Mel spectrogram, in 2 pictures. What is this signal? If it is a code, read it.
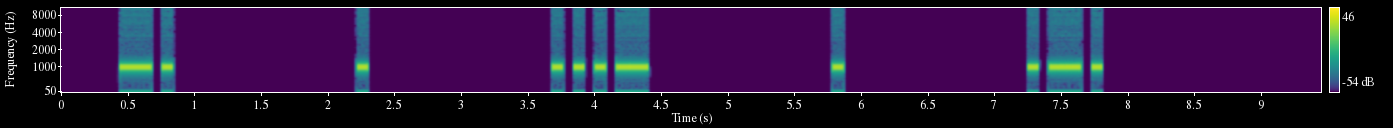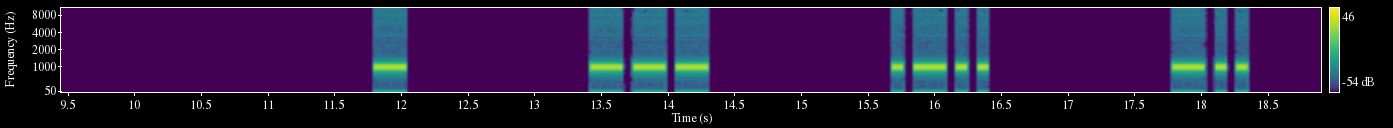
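Morse code, heard as a keyed tone, about 15 wpm, spaced as for 5 wpm, 1000 Hz. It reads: NEVER TOLD
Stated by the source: 5 WPM Morse quote of the day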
